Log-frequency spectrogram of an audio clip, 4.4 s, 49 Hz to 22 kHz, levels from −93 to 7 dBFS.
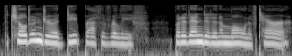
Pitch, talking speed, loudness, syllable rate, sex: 210 Hz, 220 wpm, -16 LUFS, 5.2 syllables/s, female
